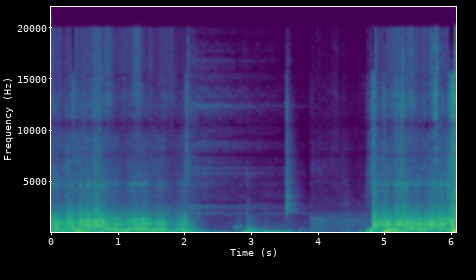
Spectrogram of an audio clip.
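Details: 1957 Lincoln Premiere: slow, labored cranking in uneven bursts with pauses, never firing. Crank, no start; owner suspects weak battery, weak starter and a stuck, probably bent valve.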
